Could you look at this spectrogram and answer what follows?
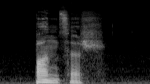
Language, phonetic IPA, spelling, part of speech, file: Polish, [ˈpãnt͡sɛʃ], pancerz, noun, Pl-pancerz.ogg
